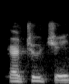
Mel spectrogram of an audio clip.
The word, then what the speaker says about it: Cartouche: what word we're on cartuchi that's right car like touch but with an E like tushy a car Touch Car touch e oh douche cartoons Cartouche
